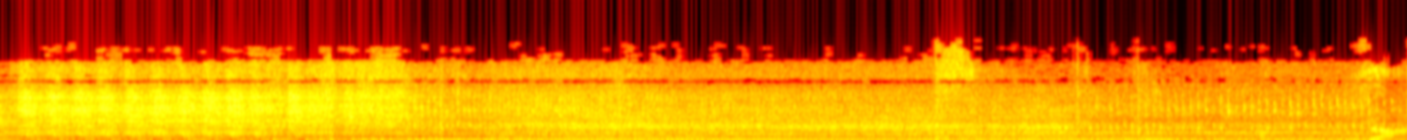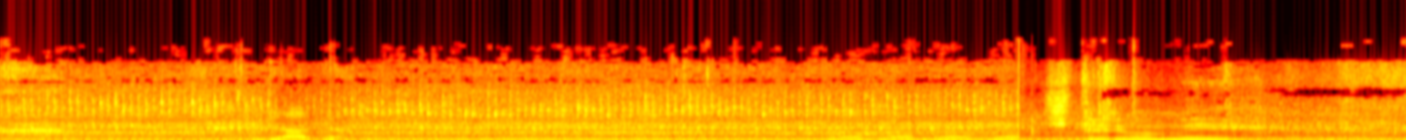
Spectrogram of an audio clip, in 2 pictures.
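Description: Toyota Vitz hatchback engine running steadily at idle, a loud, even low hum. Voices are heard over it near the end.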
